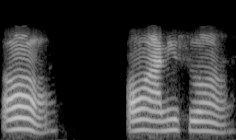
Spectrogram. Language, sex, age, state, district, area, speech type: Assamese, female, 30-45, Assam, Biswanath, rural, conversation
